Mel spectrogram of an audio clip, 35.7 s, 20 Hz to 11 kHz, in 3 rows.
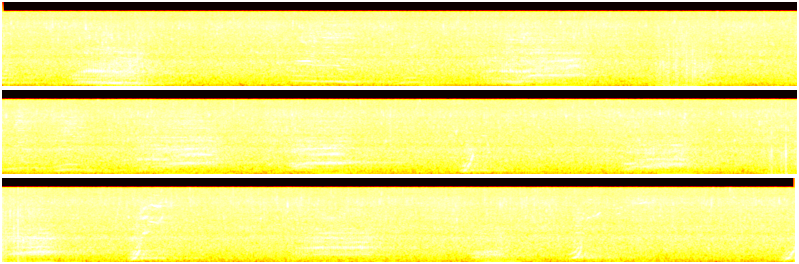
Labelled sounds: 4.4	5.1	humpback whale, 0.91 to 3.0 kHz
7.6	7.8	humpback whale, 2.5 to 2.7 kHz
8.4	8.7	humpback whale, 0.94 to 1.1 kHz
14.1	14.3	humpback whale, 1.1 to 1.3 kHz
16.6	16.9	humpback whale, 0.94 to 1.2 kHz
26.0	26.3	humpback whale, 1.8 to 4.2 kHz
32.6	32.9	humpback whale, 2.3 to 3.1 kHz
33.3	33.6	humpback whale, 4.3 to 4.6 kHz

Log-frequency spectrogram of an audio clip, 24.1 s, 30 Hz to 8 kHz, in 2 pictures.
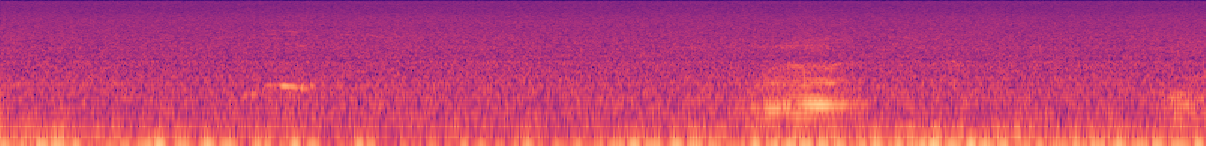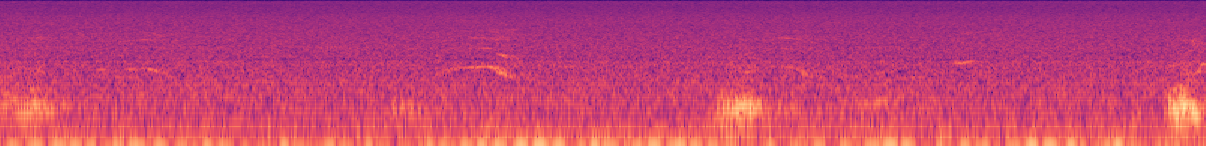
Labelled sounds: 19.8	20.1	humpback whale, 1.8 to 1.9 kHz

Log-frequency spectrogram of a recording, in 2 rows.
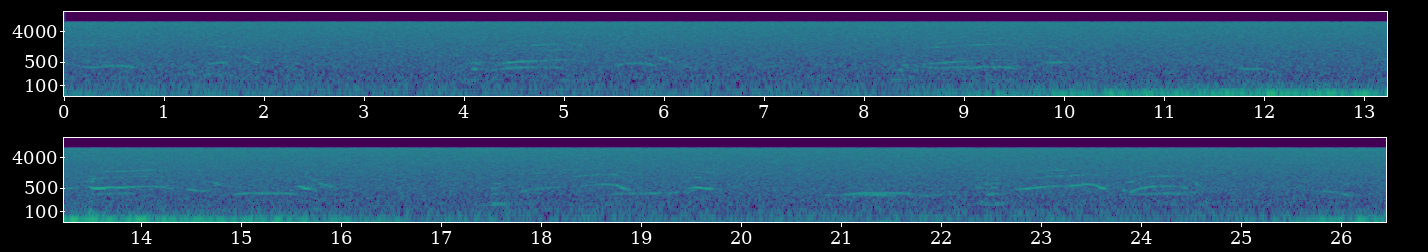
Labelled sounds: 4.7	5.0	humpback whale, 1.6 to 1.8 kHz
9.0	9.4	humpback whale, 1.6 to 1.8 kHz
13.6	14.2	humpback whale, 1.5 to 1.8 kHz
18.3	18.8	humpback whale, 1.1 to 1.3 kHz
23.0	23.3	humpback whale, 1.6 to 1.8 kHz
24.1	24.4	humpback whale, 1.1 to 1.2 kHz

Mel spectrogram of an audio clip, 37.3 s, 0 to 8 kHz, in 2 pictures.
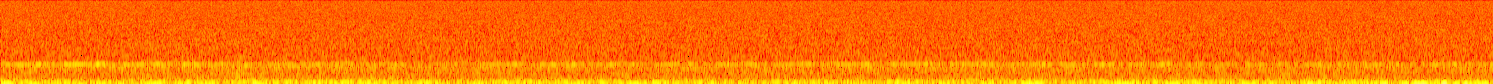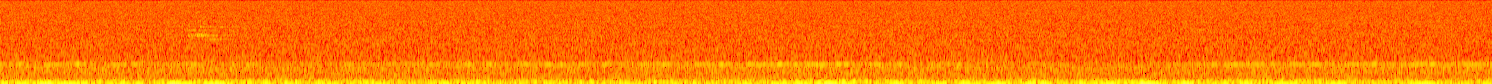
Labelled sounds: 21.0	21.4	anchor noise, 2.0 to 2.2 kHz

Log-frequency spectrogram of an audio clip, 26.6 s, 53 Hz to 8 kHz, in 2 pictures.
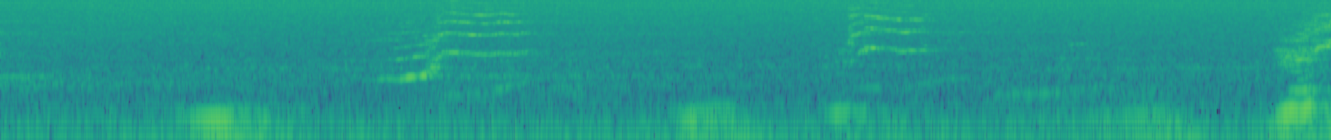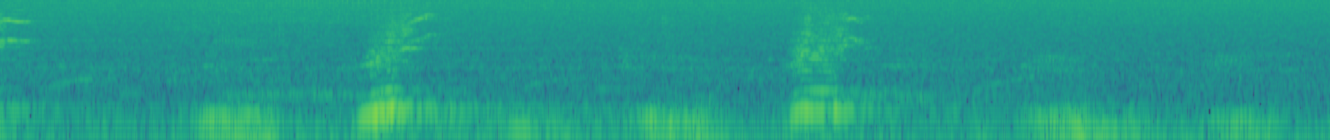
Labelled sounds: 3.7	5.4	humpback whale, 0.90 to 6.9 kHz
8.5	10.3	humpback whale, 1.1 to 4.4 kHz
12.7	13.7	humpback whale, 0.80 to 4.0 kHz
16.9	17.6	humpback whale, 0.80 to 4.2 kHz
21.2	22.0	humpback whale, 0.93 to 2.1 kHz
23.7	24.0	humpback whale, 0.93 to 1.1 kHz

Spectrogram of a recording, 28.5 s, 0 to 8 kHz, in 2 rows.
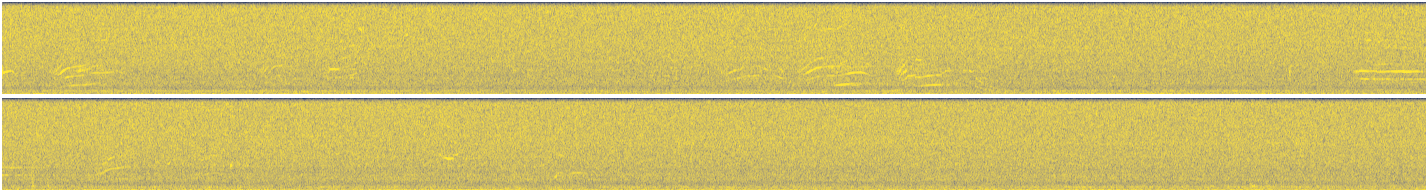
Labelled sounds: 0.6	1.0	killer whale, Bigg's (transient), 0.75 to 0.94 kHz
8.0	8.4	killer whale, Bigg's (transient), 1.9 to 2.5 kHz
13.5	14.2	killer whale, Bigg's (transient), 1.9 to 2.1 kHz

